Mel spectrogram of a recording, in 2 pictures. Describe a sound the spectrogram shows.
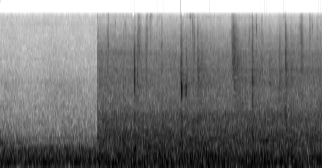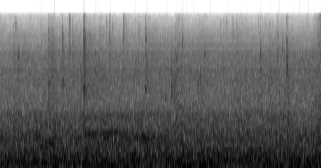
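Footsteps climb stone steps outdoors.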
